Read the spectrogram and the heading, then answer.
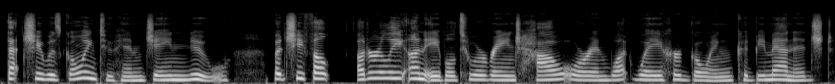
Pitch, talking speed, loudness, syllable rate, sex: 215 Hz, 180 wpm, -17 LUFS, 4.4 syllables/s, female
